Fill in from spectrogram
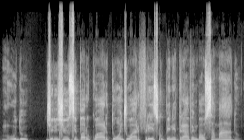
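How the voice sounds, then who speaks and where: Casting: male audiobook narrator, slightly high voice, very varied intonation, solemn dramatic reading over soft music.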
